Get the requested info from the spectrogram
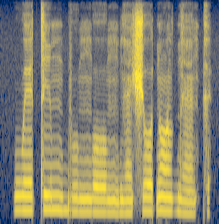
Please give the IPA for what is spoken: w e˧ t i˧ m b u˨ ŋ oː˨ ŋ ɡ ɛ̃˨ ʃ o˦ ɗ ɔ̃˦ l d ɛ̃˨ k

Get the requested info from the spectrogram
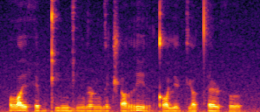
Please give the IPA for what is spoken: lˠ i h e b kʼ i ŋ ɡ i ŋ ɡ ɒ ɭ ŋ ɡ ɐ t͡ʃʼ ɒ r i r kʼ ɔ lʲ ɐ kʲ ɒ tʰ ɛ ɭ h ʊ

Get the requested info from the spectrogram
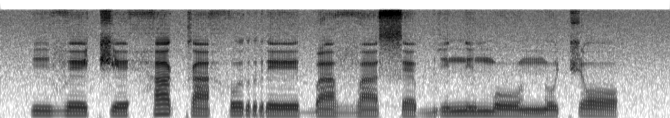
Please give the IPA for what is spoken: i˨ v e˨ t͡ʃ e˨ h a˦ k a˨ h ʊ˦ r eː˨ ɓ a˨ v a˨ s ɛ˨ b i˦ n i˦ m oː˨ n o˨˦ t͡ʃ ɔ˦˨

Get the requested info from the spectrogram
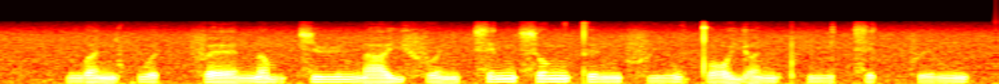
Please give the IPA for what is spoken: w ɐ˨˩ n kʷ ɛː˨ k̚ f ɛː˨ n̪ ɐ˧ m t͡s yː˧ n̪ aː˨˥ j f ɵ˨˩ n t͡s ɪ˥ ŋ s ʊ˥ ŋ t̪ ɪ˨˧ ŋ f iː˨˥ w t̪ ɔː˨˩ j ɐ˨˧ n pʰ iː˨ t͡s ɪ˨˥ k̚ f ɪ˨˥ ŋ

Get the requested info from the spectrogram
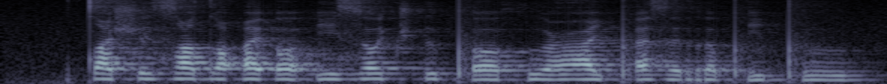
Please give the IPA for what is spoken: tˤ a ʃ ɯ z i dˤ i ʔ ɛ ʔ ɔ ʔ i z ɔ t͡ʃʼ ɯ pʼ ɔ x u ʕ i pʼ a z ɤ r ɔ pʼ i pʼ u

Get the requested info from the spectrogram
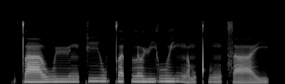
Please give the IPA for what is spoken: t̪ aː˨˧ w yː˧ n k iː˥ w t̪ ɐ˥ t̚ l ɵ˥ ɥ j uː˥ j ŋ ɐ˨ m kʷʰ ɪ˧ ŋ t͡s aː˨˧ j

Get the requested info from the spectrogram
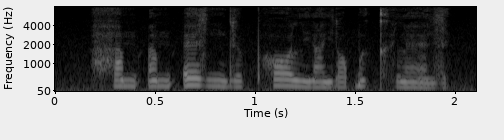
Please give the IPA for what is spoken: h a m ʔ ã m ʔ ɛ z n d ø pʰ ɔ l j ã j ɾ ɔ ɓ ɯ kʰ l ɛ̃ z

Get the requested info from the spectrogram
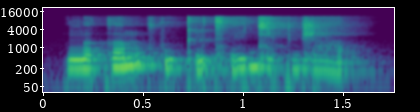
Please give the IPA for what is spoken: ŋ ɐ k ɐ m t͡sʼ ṳ kʼ i t͡sʼ e̤ d͡ʑ e̤ k d͡ʒ a̤

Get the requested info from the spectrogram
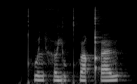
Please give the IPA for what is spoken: kʷʰ i l h ɵ j u kʷʰ ɐ qʼ ɨ

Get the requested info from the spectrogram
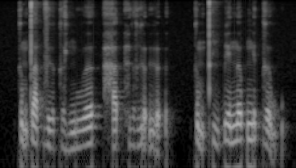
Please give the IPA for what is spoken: k ə̰˧˨ m t̪ a˨˩ t̚ z ɨ˧˩ ə̯ k ə̤˨˩ j ŋ u˨˦ ə̯ | h a˨˩ t̚ h ɨ̤˨˩ ə̯ ɣ ɨ̰˧˨ ə̯ ʔ ɨ̰˧˨ ə̯ ʔ | k ə̰˧˨ m t̪ʰ i˧˩ ɓ e˧ n əː˦˥ p̚ ŋ e˦˥ t̚ ɣ ə̰˧˨ w ʔ

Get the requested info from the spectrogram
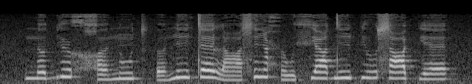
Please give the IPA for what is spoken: n ə˧ bʲ ə˞˥ x χ ə˩ n ũ˧ t͡sʼ ə˩ n ĩ˥ t ɛ˥ l ɑ˩ s ĩ˥ ħ u˩ fʲ ɑ˥ d ĩ˥ pʲ u˥ s ɑ˥ pʲ ɛ˧

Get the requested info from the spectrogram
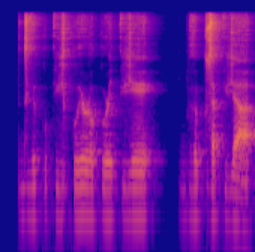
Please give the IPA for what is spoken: dʱ ɨ kʷ ɵ kʷ vʲ ɵ kʷ ɨ ɹ o kʷ ɹ i kʷ vʲ e | bʱ ɵ kʷ z a kʷ vʲ a

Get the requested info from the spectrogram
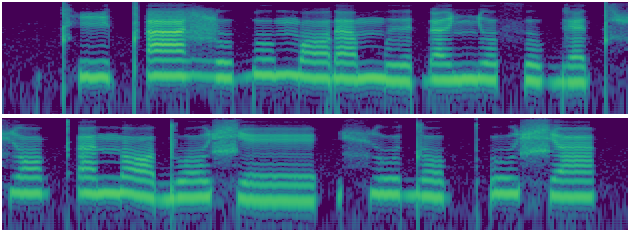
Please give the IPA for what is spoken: tʰ i˧ tʼ a˦ ɮ u˧ ɠ u˦ m ɔ˧ ɾ ɐ˨˦ m ɨ˨ ɗ ɐ˧ ɲ o˧ θ u˨ ɡ ɛ˨ t ç ɔ˦ kʼ ɐ˦ n ɔ˨ d w o˧ ɕ e˨ | ç u˧ d o˨ kʼ u˦ ɕ ɐ˧

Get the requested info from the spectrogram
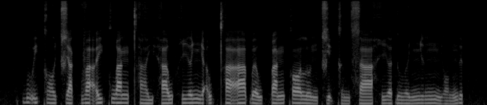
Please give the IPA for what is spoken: ɓ ṵ˧˥ j k ɔ̤˨˩ t͡ɕ a˨˩ k̚ v a̰ː˧˥ j k w a˧ ŋ t̪ʰ a̤˨˩ j h a˨˦ w h i˨˦ ə̯ ɲ a̰˧˥ w t̪ʰ a̰ː˧˥ ɓ ə˧˩ w ɓ a˨˦ ŋ k ɔ˧ l u˧˩ n t͡ɕ ḛ˧˨ j k ə̤˨˩ n s aː˧ h i˧ ə̯ ɗ ṳ˨˩ ə̯ ɲ ɨ˨˦ ŋ ɲ ɔ̤˨˩ ŋ ɨ˦˥ t̚

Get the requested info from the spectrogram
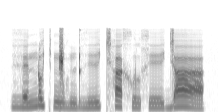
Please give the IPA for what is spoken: ɦ ɛ n ɽ ɔ c ŋ͡ǁ ɔ̤ n ɖʱ ɪː cʰ a x ʊ l x eː ɟ aː

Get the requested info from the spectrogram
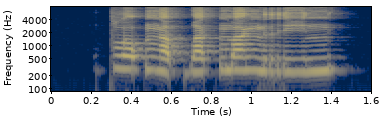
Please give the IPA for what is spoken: p l ɔ˥˩ ʔ ŋ a˨˩ p̚ w a˥˩ k̚ m a˥˩ ŋ r i˦˥ n

